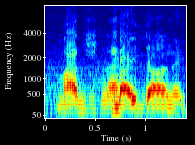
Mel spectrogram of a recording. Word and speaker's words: Majdanek: How would you pronounce it? Majdanek.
